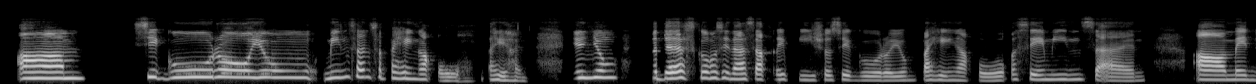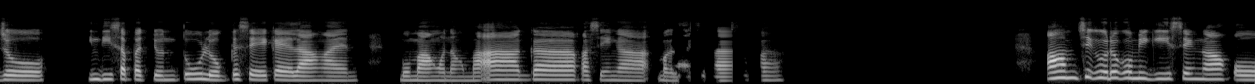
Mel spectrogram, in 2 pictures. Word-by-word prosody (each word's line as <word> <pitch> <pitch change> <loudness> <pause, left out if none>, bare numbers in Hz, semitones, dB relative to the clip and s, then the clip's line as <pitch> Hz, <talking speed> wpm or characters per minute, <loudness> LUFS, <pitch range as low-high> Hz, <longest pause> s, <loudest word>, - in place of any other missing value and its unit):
Um, 285 0 +8 0.5
siguro 335 +1 +3
yung 315 -1 -1
minsan 335 +3 0
sa - - -5
pahinga 260 -4 -1
ko, 170 -3 -7 0.2
ayan. 190 -6 -5 0.5
'Yon 305 0 +3
yung 320 0 +2 0.4
madalas 280 +1 +4
kong 295 0 -1
sinasakripisyo 235 -5 -2
siguro 190 -3 -6
yung 195 +1 -9
pahinga 200 -2 -4
ko. 180 +1 -6
Kasi 230 -1 -4
minsan, 225 -7 -5 0.5
um, 220 -1 +8
medyo 205 -2 -2 0.4
hindi 235 0 -4
sapat 225 -3 -3
yung 210 +1 -8
tulog 235 -5 -3
kasi 220 -3 -3
kailangan 190 -2 -2 0.4
bumangon 190 -1 -3
nang 180 0 -10
maaga 220 +2 +1
kasi 205 -1 -8
nga 185 -1 -4
mag-aasikaso 190 - -9
pa. 200 0 -13 2.7
Um, 300 0 +6
siguro 300 -3 -1
gumigising 260 -2 -3
ako 240 -2 -1
225 Hz, 90 wpm, -21 LUFS, 200-285 Hz, 2.7 s, Um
